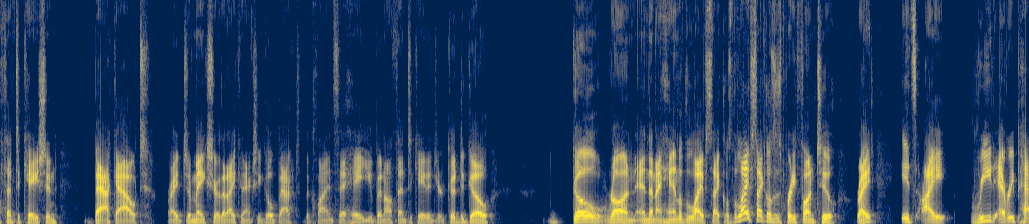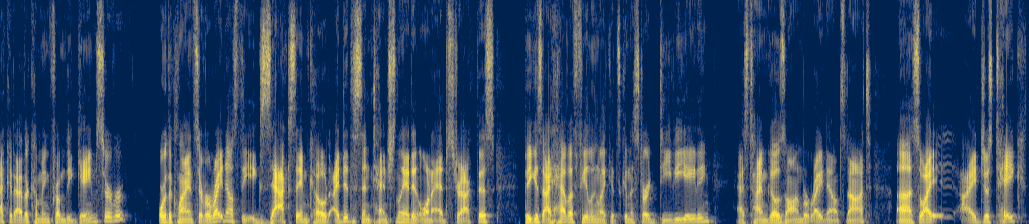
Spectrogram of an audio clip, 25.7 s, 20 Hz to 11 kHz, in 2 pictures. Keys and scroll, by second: 7.9-10.7 typing.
